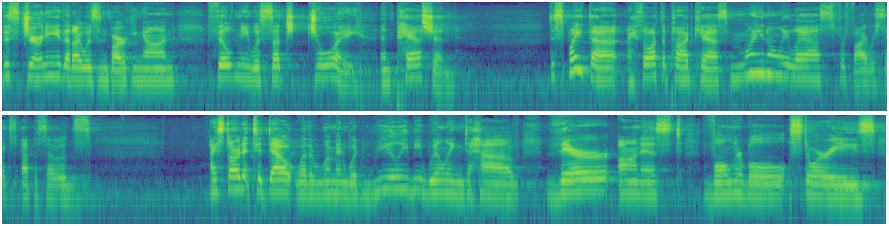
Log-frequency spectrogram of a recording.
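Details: Adult woman who stutters, giving a conference keynote speech; audible part-word repetitions; stuttering.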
